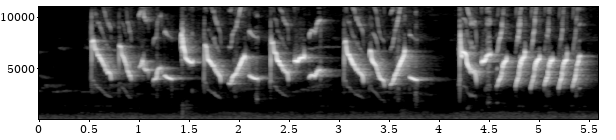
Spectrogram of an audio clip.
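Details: White-eye singing in a lure recording for silent birds: clusters of high, sharply falling whistles repeated in short phrases, ending with a fast even trill; steady low background hum throughout.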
